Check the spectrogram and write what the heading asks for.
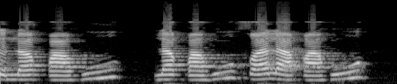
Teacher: यहाँ पर हु को एक अलिफ की मकदार के बाकदर खींचेंगे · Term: उल्टा पेश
